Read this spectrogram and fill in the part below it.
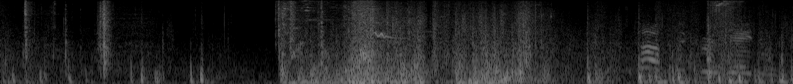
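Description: Gunfire in the Blood Strike shooter game: scattered single shots, then a dense sustained volley of rapid shots close and loud, with game voice callouts.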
